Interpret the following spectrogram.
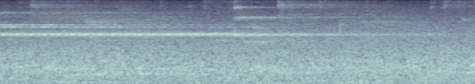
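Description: Basketball-hall background noise with a thin, steady high-pitched squeal held for most of two seconds. The squeal stops shortly before the end, and a shorter, higher tone drops out about half a second in.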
